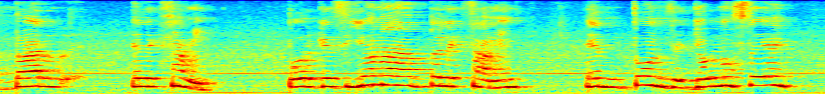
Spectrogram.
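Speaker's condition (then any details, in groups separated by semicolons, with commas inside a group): Cerebral palsy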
